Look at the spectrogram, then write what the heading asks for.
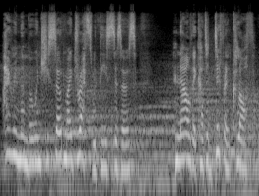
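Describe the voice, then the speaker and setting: A woman voicing a sweet, hopeful young doll brought to life in a video game, earnest, wistful and softly theatrical. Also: on the high side, normal speed, close to an everyday voice. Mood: earnest resolve. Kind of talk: video game character voice lines. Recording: long reverb, music behind.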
